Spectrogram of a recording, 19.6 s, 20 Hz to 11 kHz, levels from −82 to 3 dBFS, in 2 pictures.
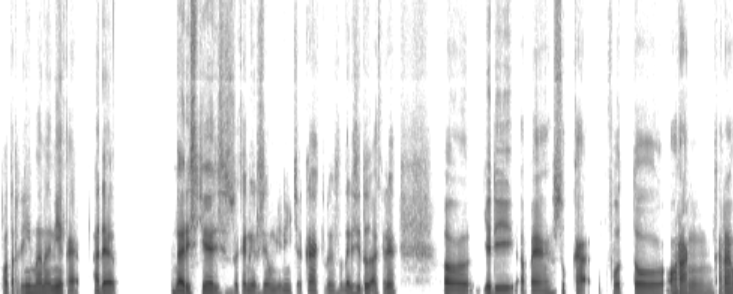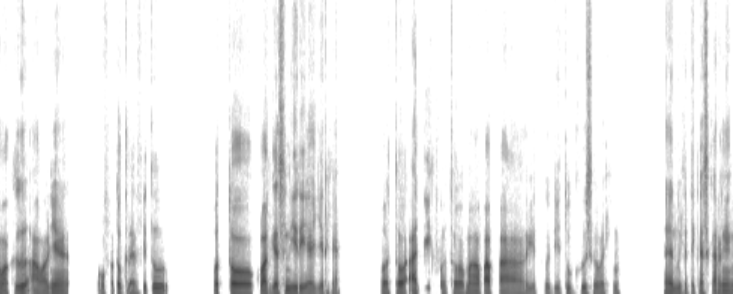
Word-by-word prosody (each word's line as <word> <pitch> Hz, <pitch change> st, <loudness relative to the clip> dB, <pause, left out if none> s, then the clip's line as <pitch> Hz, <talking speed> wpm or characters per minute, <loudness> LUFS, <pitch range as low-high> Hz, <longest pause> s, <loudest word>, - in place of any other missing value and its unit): potretnya 125 Hz, +1 st, -1 dB
gimana?" 115 Hz, -1 st, +2 dB
"Ini 125 Hz, +1 st, +5 dB
kayak 105 Hz, 0 st, +1 dB, 0.2 s
ada 100 Hz, +1 st, +6 dB, 0.8 s
garisnya 105 Hz, +3 st, +6 dB
disesuaikan 105 Hz, +1 st, -2 dB
garisnya 100 Hz, +1 st, -2 dB
begini." 100 Hz, 0 st, -4 dB
Cekrek. -, -, +1 dB
Dari 95 Hz, 0 st, -4 dB
si -, -, -11 dB
dari 95 Hz, 0 st, 0 dB
situ 115 Hz, +5 st, +2 dB
akhirnya, 135 Hz, +1 st, +1 dB, 0.7 s
eee, 115 Hz, -1 st, +6 dB, 0.3 s
jadi 110 Hz, -2 st, +3 dB, 0.2 s
apa 110 Hz, -, -1 dB
ya 100 Hz, -, +3 dB, 0.2 s
suka -, -, 0 dB, 0.3 s
foto 110 Hz, 0 st, +1 dB
orang. 95 Hz, -6 st, +2 dB
Karena 115 Hz, 0 st, +3 dB
waktu 105 Hz, +2 st, -2 dB
itu -, -, +1 dB
awalnya 100 Hz, 0 st, 0 dB, 0.5 s
o -, -, -7 dB
fotografi -, -, -7 dB
tuh, 135 Hz, 0 st, -2 dB, 0.6 s
foto 110 Hz, -1 st, +1 dB
keluarga 105 Hz, -1 st, +2 dB
sendiri 105 Hz, -2 st, -1 dB
ya. 95 Hz, -, -2 dB
Jadi 95 Hz, 0 st, -7 dB
kayak -, -, -25 dB, 0.5 s
foto -, -, -1 dB
adik, -, -, -2 dB
foto 95 Hz, 0 st, -4 dB
mama 95 Hz, -1 st, 0 dB
papa 95 Hz, +1 st, 0 dB
gitu, 95 Hz, +1 st, -13 dB
di 95 Hz, -1 st, -10 dB
tugu 95 Hz, +1 st, -8 dB
segala 95 Hz, 0 st, -6 dB
macam. -, -, -13 dB, 0.6 s
Dan 90 Hz, 0 st, -1 dB
ketika -, -, -5 dB
sekarang 105 Hz, -, -3 dB
105 Hz, 145 wpm, -27 LUFS, 95-115 Hz, 0.8 s, ada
